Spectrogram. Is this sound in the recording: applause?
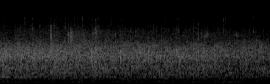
yes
